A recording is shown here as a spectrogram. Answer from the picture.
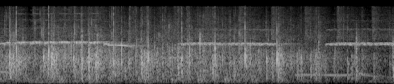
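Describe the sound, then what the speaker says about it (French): A church congregation applauds the worship band during a Sunday service, with sustained, dense clapping filling the room for the full length, and a couple of faint whistles heard through the crowd. "Est-ce qu'on peut acclamer notre groupe de louange?"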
